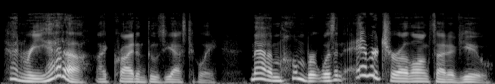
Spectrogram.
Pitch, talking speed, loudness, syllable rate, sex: 165 Hz, 145 wpm, -17 LUFS, 5.9 syllables/s, male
